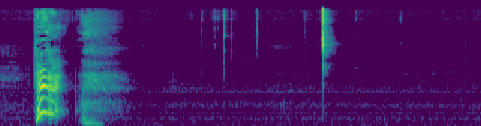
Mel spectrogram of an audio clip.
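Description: A short laugh, then a single sharp click about four seconds in from a two-blade lockback pocketknife as a blade is forced against its very stiff lock.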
